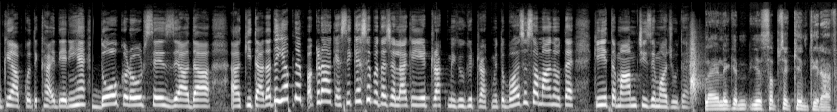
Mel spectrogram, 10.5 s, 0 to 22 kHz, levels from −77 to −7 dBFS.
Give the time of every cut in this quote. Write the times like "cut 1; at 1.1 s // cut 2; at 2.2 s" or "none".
cut 1; at 1.2 s // cut 2; at 8.8 s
